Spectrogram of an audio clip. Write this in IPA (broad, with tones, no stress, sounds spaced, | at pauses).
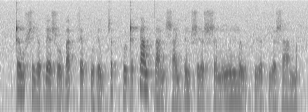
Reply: ʈ ə˧ w ʂ i˨˩˦ ə̯ ɓ ɛ˨˩ ʂ o˨˩˨ ɓ a˦˥ k̚ s əː˨˩˨ k u˨˩ ɗ ə˨˩˨ w c ə˦˥ k̚ h u˨˩˨ ʈ ə˦˥ k̚ l a˧ w t̪ a˨˩˨ ŋ ʂ a˨˩˦ j ɗ ə˧ m ʂ ɨ˨˩ ə̯ ʂ ə˨˩˦ m ŋ u˧ n m ə˨˩˦ w x ɨ˨˩˦ ə̯ x i˨˩ ə̯ ʂ a˨˩˦ m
